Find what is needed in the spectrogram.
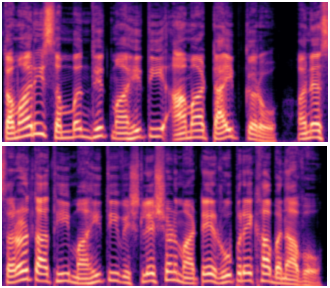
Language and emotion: Gujarati, neutral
